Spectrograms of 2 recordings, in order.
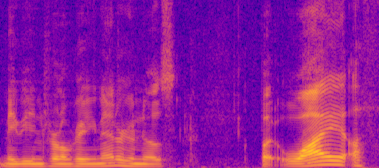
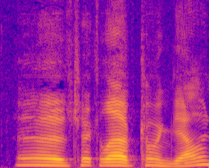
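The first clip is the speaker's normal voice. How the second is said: big yawn through a word, higher and slower; 5 semitones higher, 3 dB louder than usual. Commentating a game, with a big yawn in the middle of a word. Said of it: "Big yawn right in the middle of a word there".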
